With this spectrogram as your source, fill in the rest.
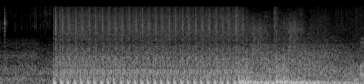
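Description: Rapid automatic gunfire from a weapon in Black Ops 2 Zombies, with a quick steady burst of evenly spaced shots starting after a brief lull, loud and close, then continuing under denser game noise.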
